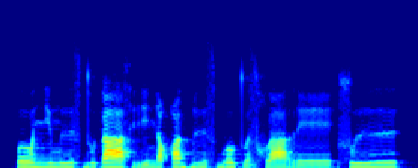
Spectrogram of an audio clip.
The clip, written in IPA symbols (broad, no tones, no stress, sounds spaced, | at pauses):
o nʲ ɨ m ɨː s d u ɗ aː s rʲ e nʲ a qʷ ɨ ɡ ɓ ɨː s b o tʷ a z χʷ aː r eː | sʷ ɨː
